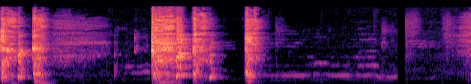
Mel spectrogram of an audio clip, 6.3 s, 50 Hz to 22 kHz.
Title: Girl Coughing 319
